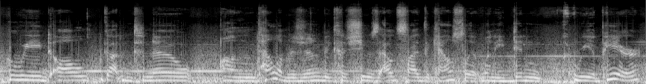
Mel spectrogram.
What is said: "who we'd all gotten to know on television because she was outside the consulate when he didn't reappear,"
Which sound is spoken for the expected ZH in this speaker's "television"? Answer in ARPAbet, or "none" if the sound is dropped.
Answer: ZH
